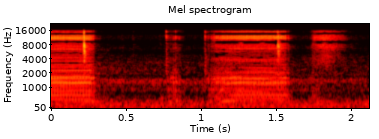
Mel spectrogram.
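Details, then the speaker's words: Lexus LS400 automatic tilt steering column: two short, strained gear whines from the tilt motor as it tries to lower the wheel but stays put; the motor is weak and worn, and the owner suspects worn, shifted gears needing a spacer. "we get that gear gear wine so it's the motor in here"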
